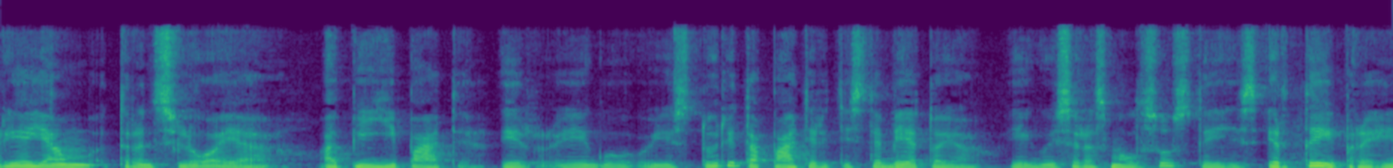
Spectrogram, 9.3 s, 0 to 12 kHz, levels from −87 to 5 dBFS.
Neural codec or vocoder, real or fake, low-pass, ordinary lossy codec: vocoder, 22.05 kHz, 80 mel bands, Vocos; fake; 9.9 kHz; AAC, 64 kbps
